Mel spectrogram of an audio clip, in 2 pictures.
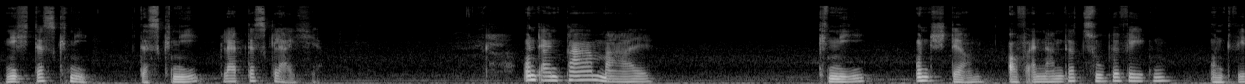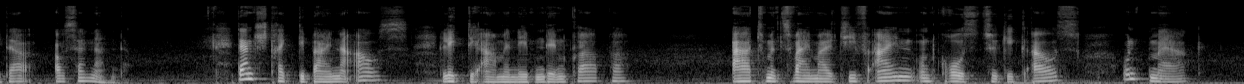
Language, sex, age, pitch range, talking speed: German, female, 50-69, 105-160 Hz, 95 wpm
